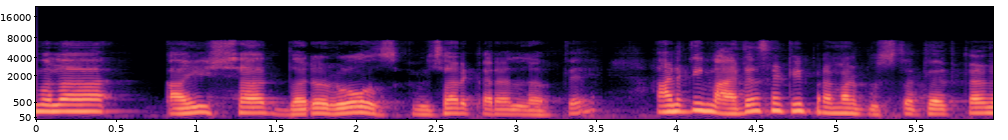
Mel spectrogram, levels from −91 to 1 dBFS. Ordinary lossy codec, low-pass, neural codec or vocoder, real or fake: none; 7.2 kHz; codec, 44.1 kHz, 2.6 kbps, SNAC; fake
